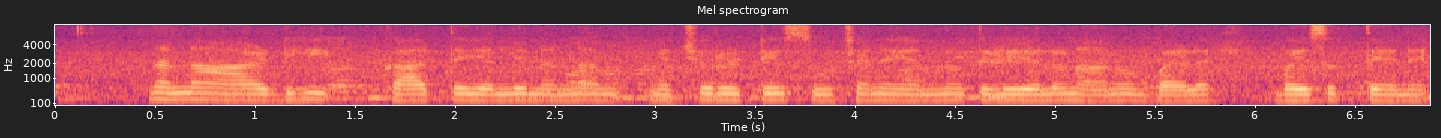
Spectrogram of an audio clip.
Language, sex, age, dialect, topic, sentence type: Kannada, female, 18-24, Mysore Kannada, banking, statement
